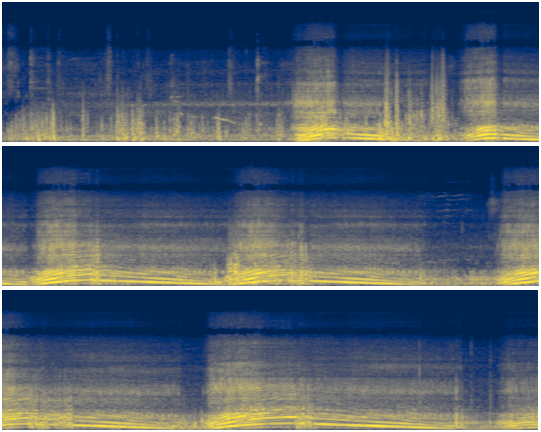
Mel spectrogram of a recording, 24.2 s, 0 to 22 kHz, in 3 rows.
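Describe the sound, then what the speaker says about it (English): A 2023 BMW 230i fitted with the stock exhaust from a 2022 Toyota Supra 3.0 twin-scroll turbo revs in sport mode, several loud rising blips that fall back to a rumbling idle between them, close to the tailpipe. "that's the Supra exhaust, Supra OEM exhaust modified to 230i"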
